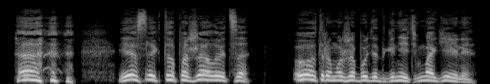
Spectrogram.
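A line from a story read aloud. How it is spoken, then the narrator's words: Laughing. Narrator (Russian): рассмеялся тот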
